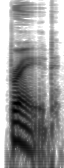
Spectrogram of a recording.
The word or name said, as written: braid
